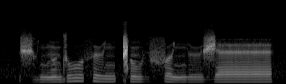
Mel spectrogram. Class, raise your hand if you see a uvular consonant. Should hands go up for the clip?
no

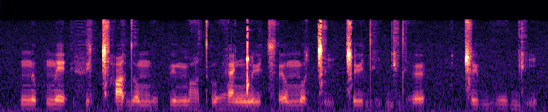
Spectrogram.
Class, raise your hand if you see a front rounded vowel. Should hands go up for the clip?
yes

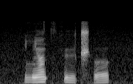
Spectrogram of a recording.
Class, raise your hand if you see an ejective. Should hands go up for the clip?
yes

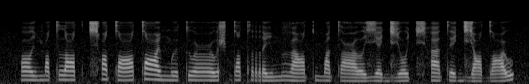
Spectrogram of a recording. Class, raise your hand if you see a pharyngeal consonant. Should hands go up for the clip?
yes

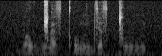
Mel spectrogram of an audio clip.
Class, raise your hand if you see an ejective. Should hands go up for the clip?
yes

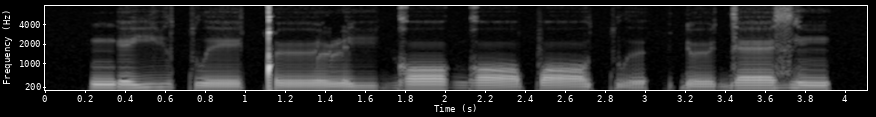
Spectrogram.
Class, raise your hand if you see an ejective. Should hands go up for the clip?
no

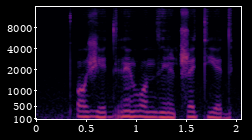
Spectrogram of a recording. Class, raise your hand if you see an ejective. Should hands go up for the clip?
yes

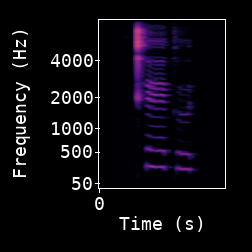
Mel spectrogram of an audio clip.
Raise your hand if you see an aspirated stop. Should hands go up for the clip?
yes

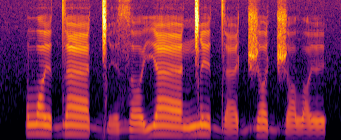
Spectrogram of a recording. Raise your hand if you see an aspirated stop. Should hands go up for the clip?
no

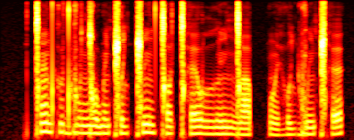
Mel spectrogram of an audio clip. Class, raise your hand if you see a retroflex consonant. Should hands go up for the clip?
no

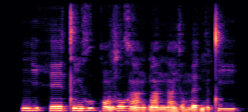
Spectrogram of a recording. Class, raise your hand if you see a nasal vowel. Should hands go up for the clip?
yes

